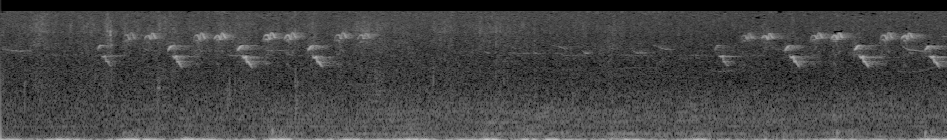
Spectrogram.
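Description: A songbird singing two runs of quick, repeated high chirping notes, one about a second in and one after five seconds, over a steady low rumble.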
